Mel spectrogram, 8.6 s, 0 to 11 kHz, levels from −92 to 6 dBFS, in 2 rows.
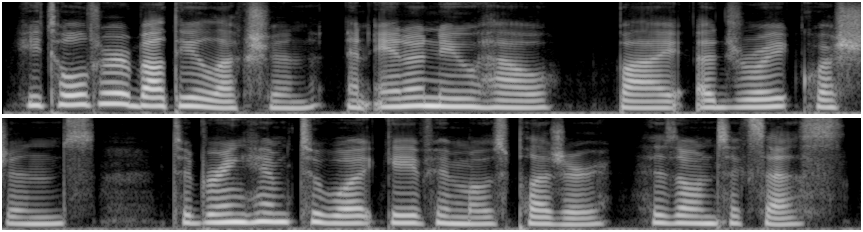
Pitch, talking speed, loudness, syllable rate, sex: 220 Hz, 170 wpm, -18 LUFS, 4.5 syllables/s, female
